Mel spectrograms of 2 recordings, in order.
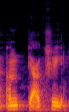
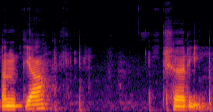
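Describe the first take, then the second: First: Said in the usual way. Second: "अंत्याक्षरी" very slow, long gap midway; split slowly for dictation. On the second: Shown as a demonstration. Teacher dictating a spelling, अंत्याक्षरी slowly in parts. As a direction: break "अंत्याक्षरी" into अंत्या, pause, क्षरी.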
